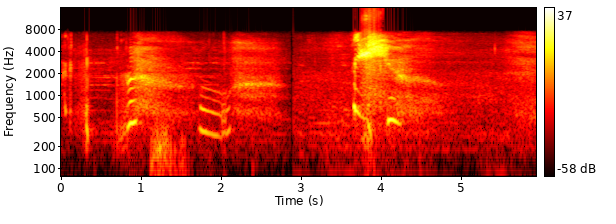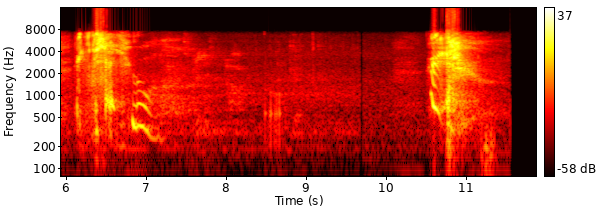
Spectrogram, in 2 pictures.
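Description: Several sharp, explosive sneezes, three loud ones, with sharp intakes and short voiced sounds between them: repeated sneezing.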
